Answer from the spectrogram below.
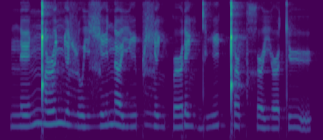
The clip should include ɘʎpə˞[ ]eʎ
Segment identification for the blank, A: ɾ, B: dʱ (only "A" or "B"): A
